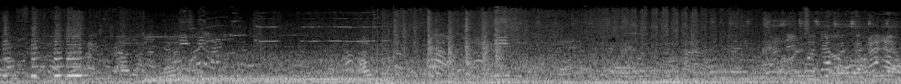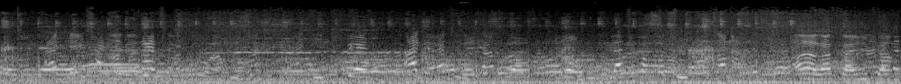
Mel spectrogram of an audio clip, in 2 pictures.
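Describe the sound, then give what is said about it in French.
Busy street traffic on a narrow road lined with street vendors, with cars and motorcycle taxis pushing through. Dense, continuous engine rumble with several horn toots and voices mixed in throughout. “Difficile de circuler, la route est resserrée, véhicules et mototaxis se fraient un chemin entre les vendeuses ambulantes.”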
